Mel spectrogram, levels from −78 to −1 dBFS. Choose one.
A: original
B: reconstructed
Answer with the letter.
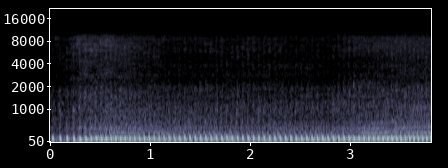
A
